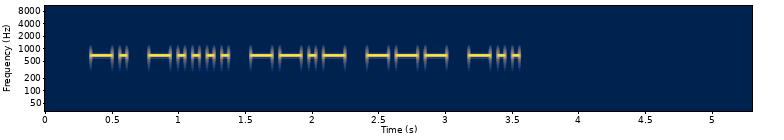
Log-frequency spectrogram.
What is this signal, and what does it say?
Morse code, heard as a keyed tone, about 21 wpm, 700 Hz. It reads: N6QOD
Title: USA Call Signs - 5 Characters - 22wpm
